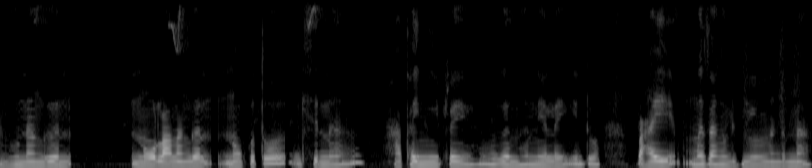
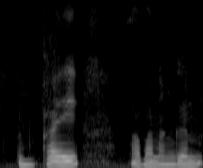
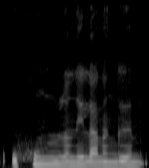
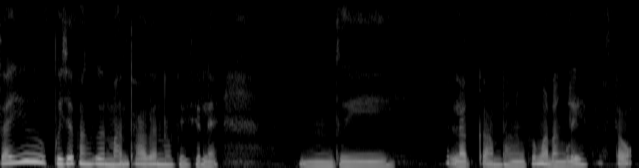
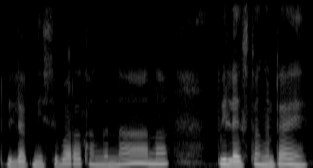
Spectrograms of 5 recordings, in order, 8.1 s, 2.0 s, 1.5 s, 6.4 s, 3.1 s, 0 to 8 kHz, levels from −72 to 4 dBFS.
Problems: constant background noise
